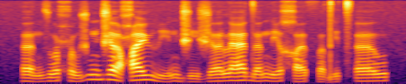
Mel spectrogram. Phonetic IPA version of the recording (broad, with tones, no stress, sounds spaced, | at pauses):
ɜ˨˩ n z u˨˦ ħ u˨˩˦ ʒ n d͡ʒ ɜ˥˩ ħ æ˦˥ y̯ β i˨˩˦ n d͡ʒ i˨˩ ʒ ɜ˦˥ l æ˦˥ d ɜ˨˦ n i˨˦ χ ɜ˨˦ θ ʌ˨˩ d i˨˦ t͡sʼ ɜ˦˥ u̯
